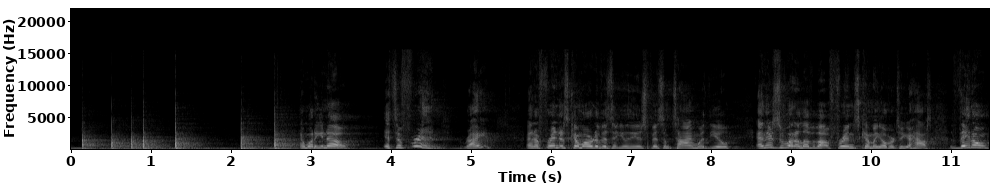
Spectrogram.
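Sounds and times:
knocking on a door: 0.1s - 2.8s
speech: 2.9s - 11.4s.

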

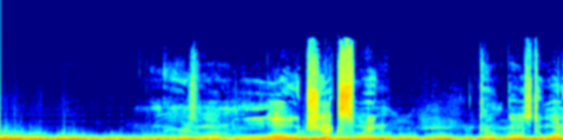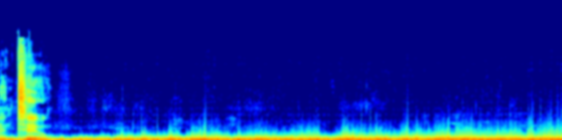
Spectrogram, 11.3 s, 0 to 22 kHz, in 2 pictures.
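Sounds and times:
wind gusting outdoors at a softball game: 0.0s - 11.2s
speech: 2.8s - 4.0s, 4.8s - 6.2s.

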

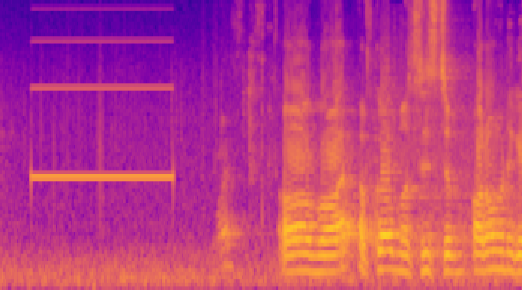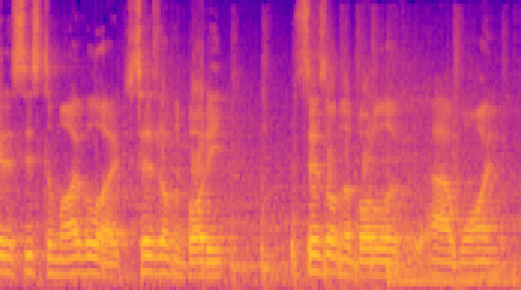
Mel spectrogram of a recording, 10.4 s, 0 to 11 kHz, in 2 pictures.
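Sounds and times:
faint hiss: 0.0s - 10.4s
call-waiting beep on a phone line: 0.3s - 1.8s
speech: 2.2s - 10.4s.

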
